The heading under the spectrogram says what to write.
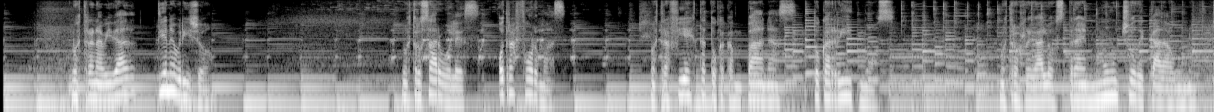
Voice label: spanish argentinian

